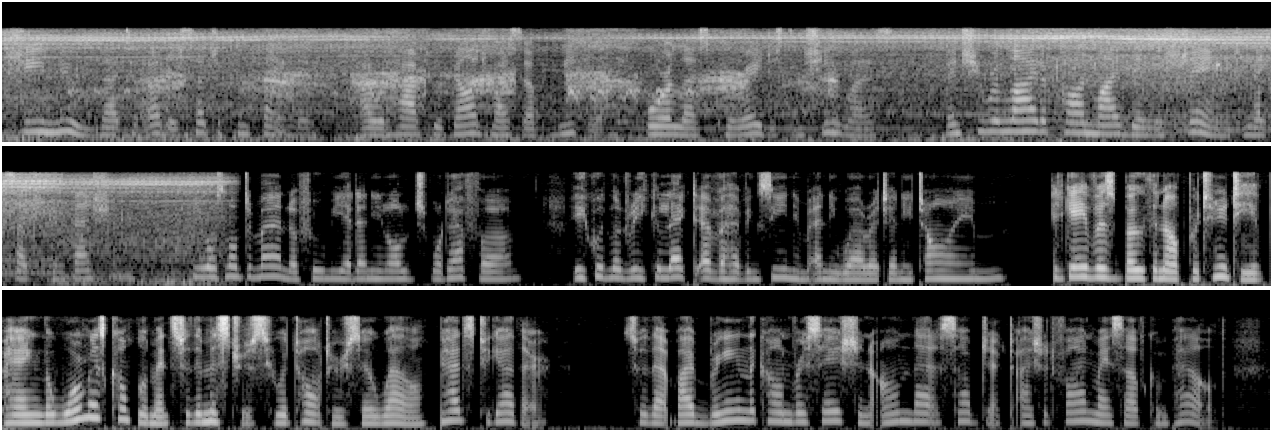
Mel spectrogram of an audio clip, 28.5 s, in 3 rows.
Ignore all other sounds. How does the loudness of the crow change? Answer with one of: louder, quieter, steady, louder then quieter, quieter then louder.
steady.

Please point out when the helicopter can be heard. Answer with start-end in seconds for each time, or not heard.
0.0-11.3.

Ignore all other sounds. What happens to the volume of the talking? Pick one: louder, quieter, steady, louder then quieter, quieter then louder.
louder then quieter.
